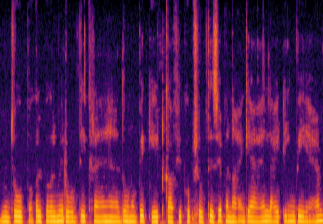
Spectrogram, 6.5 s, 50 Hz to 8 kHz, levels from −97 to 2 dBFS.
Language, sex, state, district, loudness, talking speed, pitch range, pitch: Hindi, female, Uttar Pradesh, Jyotiba Phule Nagar, -16 LUFS, 175 wpm, 170-180 Hz, 175 Hz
